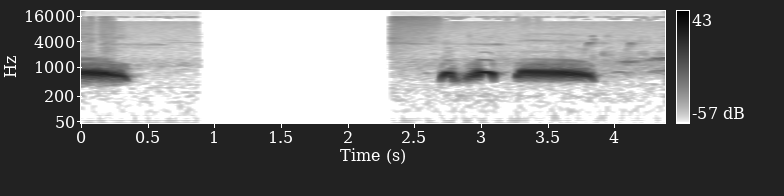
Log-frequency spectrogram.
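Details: Spotted dove decoy cooing meant to lure wild doves: a long low coo cut at the start, then two short looped notes and a steady drawn-out coo after a silent pause.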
